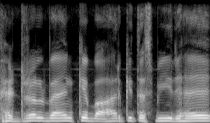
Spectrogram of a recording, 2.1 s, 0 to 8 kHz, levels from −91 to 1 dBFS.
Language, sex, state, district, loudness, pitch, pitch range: Hindi, male, Chhattisgarh, Raigarh, -16 LUFS, 170 Hz, 165-180 Hz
